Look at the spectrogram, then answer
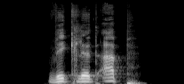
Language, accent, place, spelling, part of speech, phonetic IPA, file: German, Germany, Berlin, wicklet ab, verb, [ˌvɪklət ˈap], De-wicklet ab.ogg
- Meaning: second-person plural subjunctive I of abwickeln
